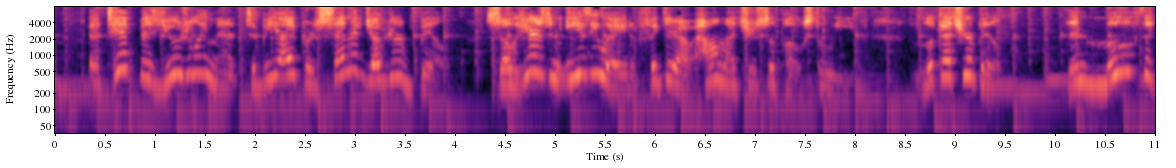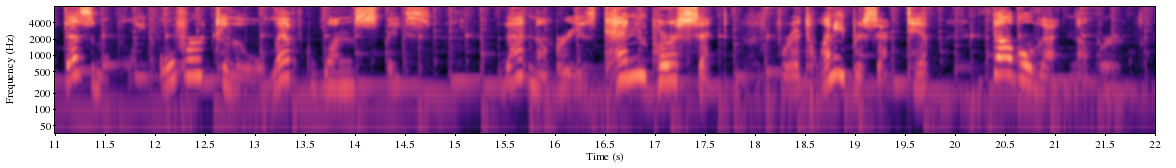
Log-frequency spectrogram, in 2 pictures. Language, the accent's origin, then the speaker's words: English; Phoenix, Arizona, United States; from Phoenix, Arizona.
